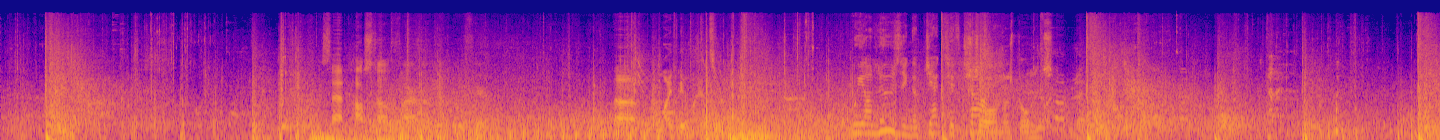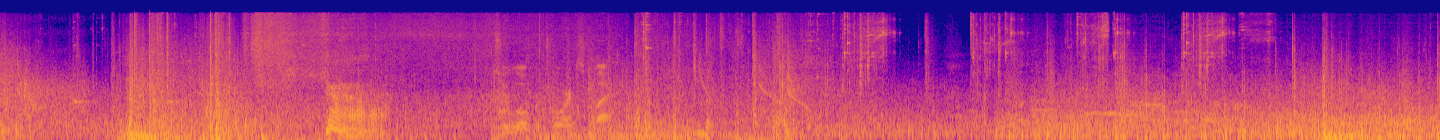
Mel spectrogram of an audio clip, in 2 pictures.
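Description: Footsteps thud quickly over hard ground and sand.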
